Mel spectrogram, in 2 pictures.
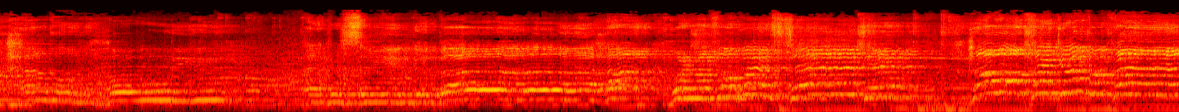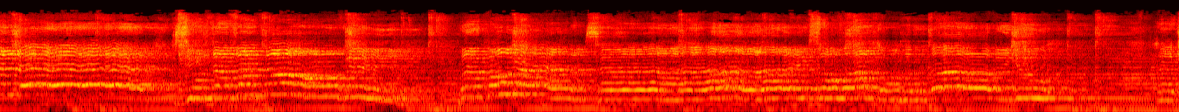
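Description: A female pop singer sings live into a microphone over a pop backing track played through PA speakers. The bass and beat of the track come in about seven seconds in.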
